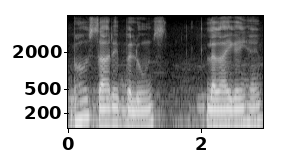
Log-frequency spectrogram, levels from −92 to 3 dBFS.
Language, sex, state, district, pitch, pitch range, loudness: Hindi, male, Bihar, Patna, 120 Hz, 115-130 Hz, -16 LUFS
